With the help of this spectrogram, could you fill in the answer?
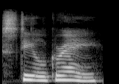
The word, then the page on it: steel grey: American English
